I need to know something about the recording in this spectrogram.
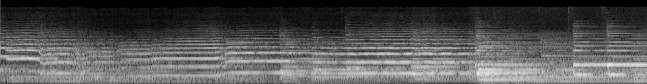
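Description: Trumpet playing a slow melody in long held notes; near the end, piano chords take over.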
